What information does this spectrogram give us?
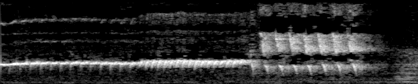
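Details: Yellow canary singing: a long fast trill held near one pitch, then jumping to a higher, buzzier rattling phrase with a lower echo, ending in softer notes.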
